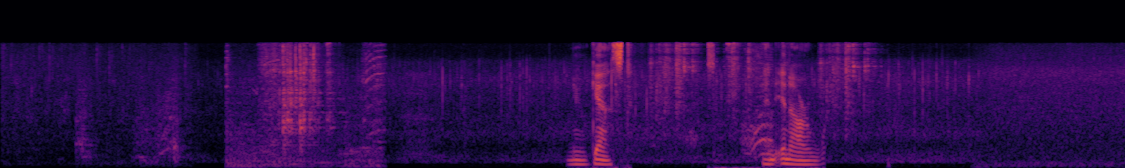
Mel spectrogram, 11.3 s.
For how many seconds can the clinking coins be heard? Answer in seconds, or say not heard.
4 s.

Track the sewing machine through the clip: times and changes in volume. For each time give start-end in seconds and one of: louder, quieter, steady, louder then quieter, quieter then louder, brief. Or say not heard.
not heard.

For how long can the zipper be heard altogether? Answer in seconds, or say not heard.
3 s.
